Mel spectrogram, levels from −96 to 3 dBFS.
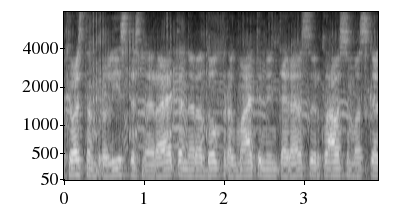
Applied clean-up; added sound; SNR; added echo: none; Gull, seagull; 14 dB; reverberation time 0.2 s.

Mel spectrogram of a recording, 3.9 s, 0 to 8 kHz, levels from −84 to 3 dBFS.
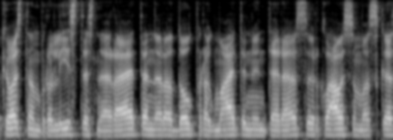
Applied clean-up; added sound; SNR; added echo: none; none; none; none.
